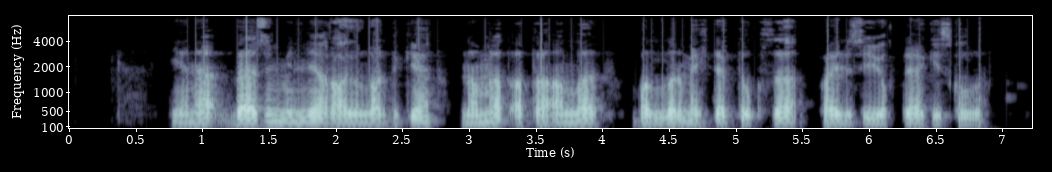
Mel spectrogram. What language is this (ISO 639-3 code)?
uig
